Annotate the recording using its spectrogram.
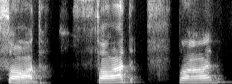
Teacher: स्वाद स्वाद स्वाद अगर स्वाद करेंगे तो यह ठीक नहीं स्वाद स्वाद स्वाद स्वाद के लिए क्या होता है आप अपना होठ गोल करने की जरूरत नहीं है उनमें गोलाई नहीं लाए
